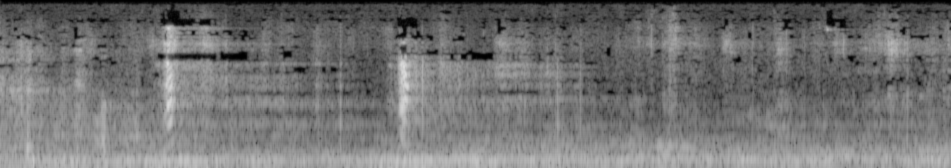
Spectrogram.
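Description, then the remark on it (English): Dogs bark in a few sharp, scattered bursts over a steady low rumble of background noise. “This is dog business.”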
